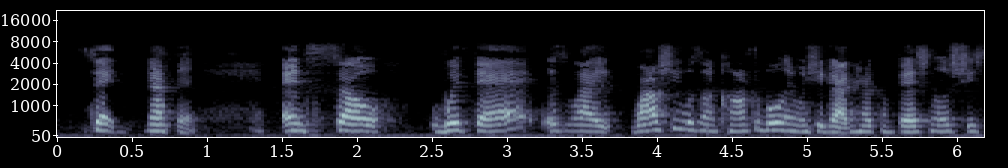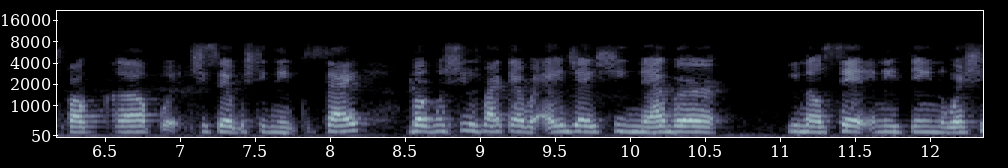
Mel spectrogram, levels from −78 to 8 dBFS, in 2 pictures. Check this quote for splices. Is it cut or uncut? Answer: uncut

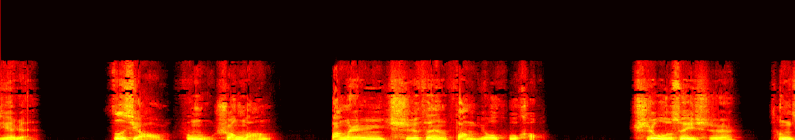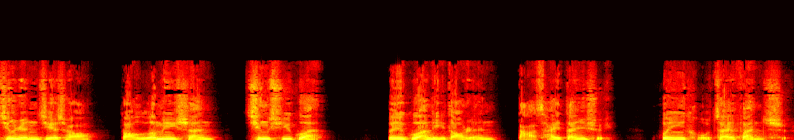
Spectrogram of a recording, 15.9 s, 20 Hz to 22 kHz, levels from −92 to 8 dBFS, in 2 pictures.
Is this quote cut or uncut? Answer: uncut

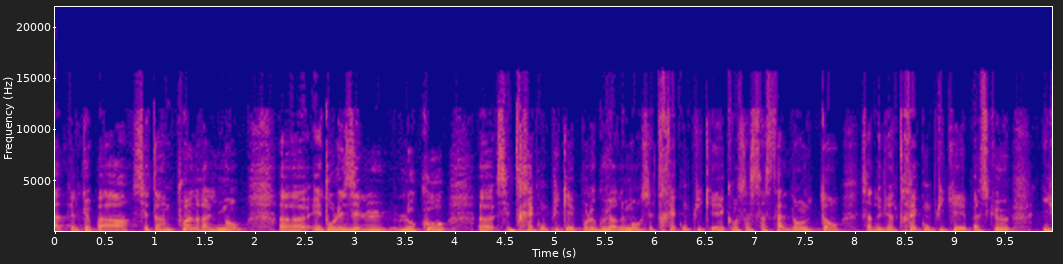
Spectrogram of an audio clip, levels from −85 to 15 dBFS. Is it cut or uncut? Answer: cut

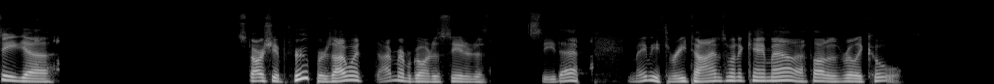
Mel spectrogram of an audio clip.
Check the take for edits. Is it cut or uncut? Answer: uncut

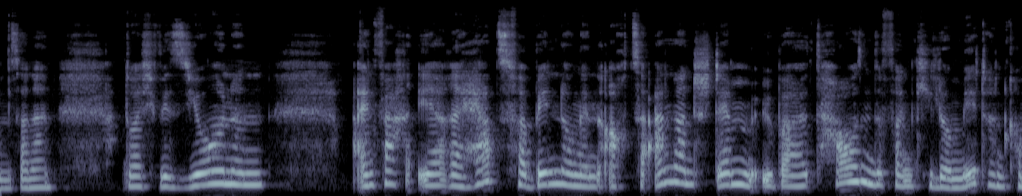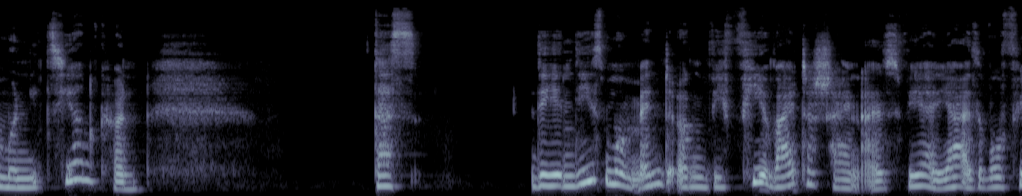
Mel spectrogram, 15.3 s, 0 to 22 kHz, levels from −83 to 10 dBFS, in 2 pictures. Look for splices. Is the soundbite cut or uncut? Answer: cut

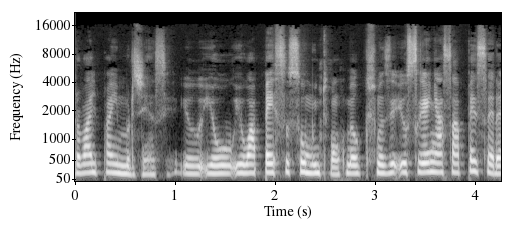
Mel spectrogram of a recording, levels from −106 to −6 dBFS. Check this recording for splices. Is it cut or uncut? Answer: uncut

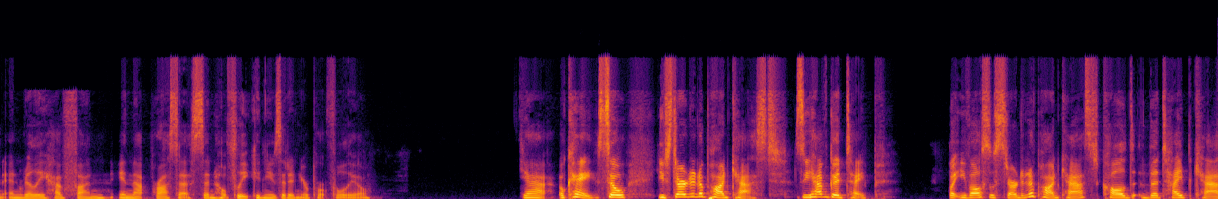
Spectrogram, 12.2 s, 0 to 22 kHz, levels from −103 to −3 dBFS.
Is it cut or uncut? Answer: uncut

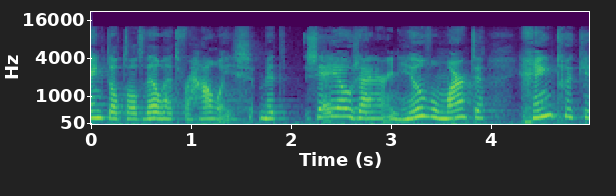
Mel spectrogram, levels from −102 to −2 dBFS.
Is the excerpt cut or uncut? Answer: uncut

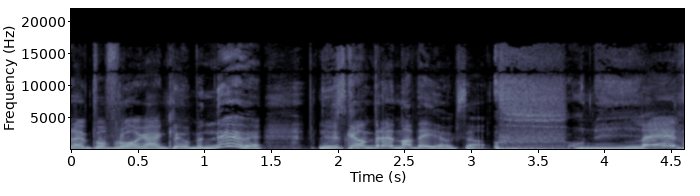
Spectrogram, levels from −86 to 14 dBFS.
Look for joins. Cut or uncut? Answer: uncut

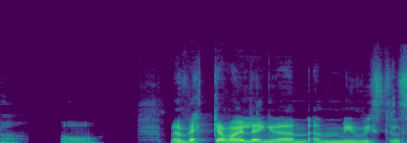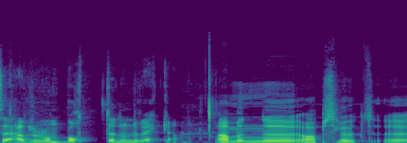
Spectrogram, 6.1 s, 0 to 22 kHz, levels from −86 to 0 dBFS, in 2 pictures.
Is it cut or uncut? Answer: uncut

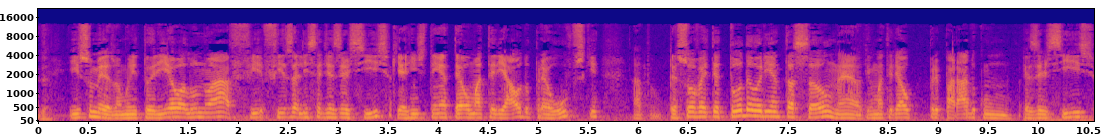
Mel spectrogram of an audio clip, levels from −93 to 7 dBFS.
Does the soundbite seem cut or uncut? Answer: cut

